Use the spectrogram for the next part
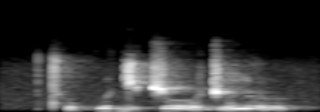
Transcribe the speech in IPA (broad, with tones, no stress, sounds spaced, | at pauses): tʰ ʊ˨ kʷ ɛ˦ ɡ i˦ t͡ʃ oː˦˨ d͡ʒ ũ˦ n l ʊ˨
